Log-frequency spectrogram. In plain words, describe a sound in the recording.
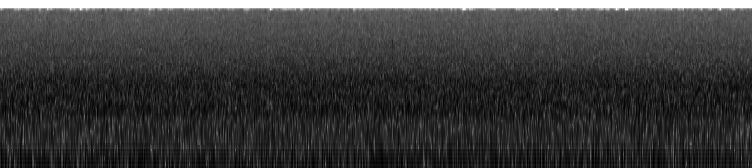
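Jet engines roar steadily with a rushing of air.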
